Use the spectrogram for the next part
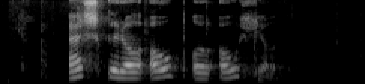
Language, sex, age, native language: Icelandic, female, 9, Icelandic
